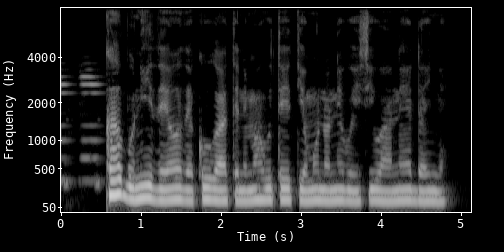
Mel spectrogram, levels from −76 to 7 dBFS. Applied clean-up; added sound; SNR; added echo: classical method log-MMSE.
